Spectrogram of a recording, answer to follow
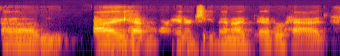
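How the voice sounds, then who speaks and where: The intonation stays fairly even and the voice is somewhat breathy. The pace is very slow. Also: woman. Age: 60s. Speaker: product customer giving testimony. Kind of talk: testimony. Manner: halting, many fillers.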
